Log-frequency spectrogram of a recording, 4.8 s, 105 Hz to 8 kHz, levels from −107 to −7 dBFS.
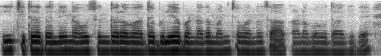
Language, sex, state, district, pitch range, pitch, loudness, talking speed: Kannada, female, Karnataka, Bangalore, 150-160 Hz, 155 Hz, -17 LUFS, 115 wpm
